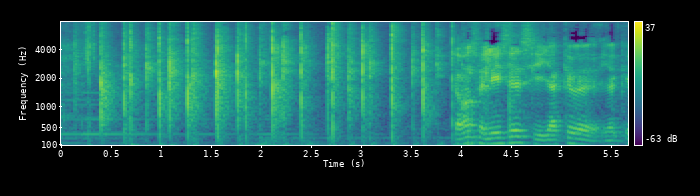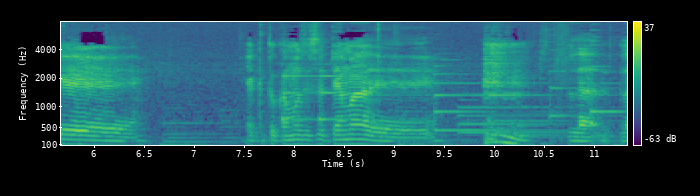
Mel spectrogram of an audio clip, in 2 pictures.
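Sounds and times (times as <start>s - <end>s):
people clapping: 0.0s - 4.8s
speech: 3.9s - 6.6s, 7.5s - 11.3s.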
